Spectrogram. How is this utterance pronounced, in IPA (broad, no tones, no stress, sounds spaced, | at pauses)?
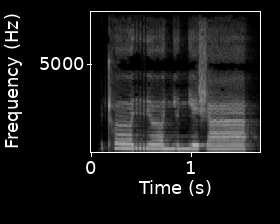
ʈʰ ʌː rʲ ʌː nʲ o nʲ ɛ ʃ aː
